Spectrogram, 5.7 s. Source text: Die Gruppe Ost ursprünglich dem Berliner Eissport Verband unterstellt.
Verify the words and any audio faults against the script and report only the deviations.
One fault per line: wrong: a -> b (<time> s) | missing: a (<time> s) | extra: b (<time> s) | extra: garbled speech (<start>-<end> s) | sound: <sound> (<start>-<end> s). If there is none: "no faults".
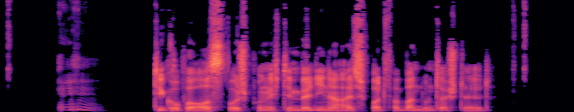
sound: throat clearing (0.6-1.1 s)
